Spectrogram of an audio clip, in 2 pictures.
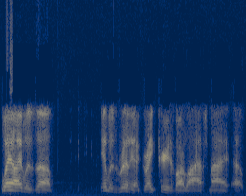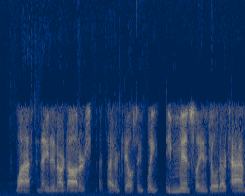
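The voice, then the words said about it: Southern American accent. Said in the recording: “This big guy, Southern accent”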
